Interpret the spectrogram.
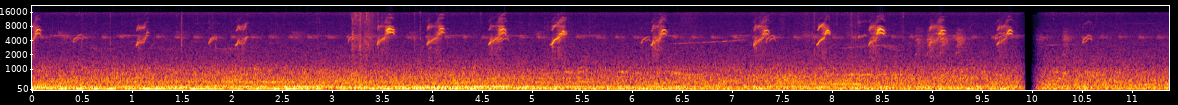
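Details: Nest of yellow-vented bulbuls, parents feeding six-day-old chicks during a storm with heavy rain and thunder; rapid series of shrill, short rising chirps, irregularly spaced, over broad noise with one brief dropout.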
